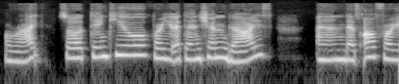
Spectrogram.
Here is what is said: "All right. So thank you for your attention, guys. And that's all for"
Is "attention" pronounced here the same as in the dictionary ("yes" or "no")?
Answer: yes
